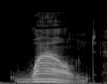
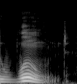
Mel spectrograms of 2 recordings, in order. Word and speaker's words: wound: Wound. And wound, this is a noun. This is just referring to well, if you get hurt or injured and you have a wound. So wound and wound.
